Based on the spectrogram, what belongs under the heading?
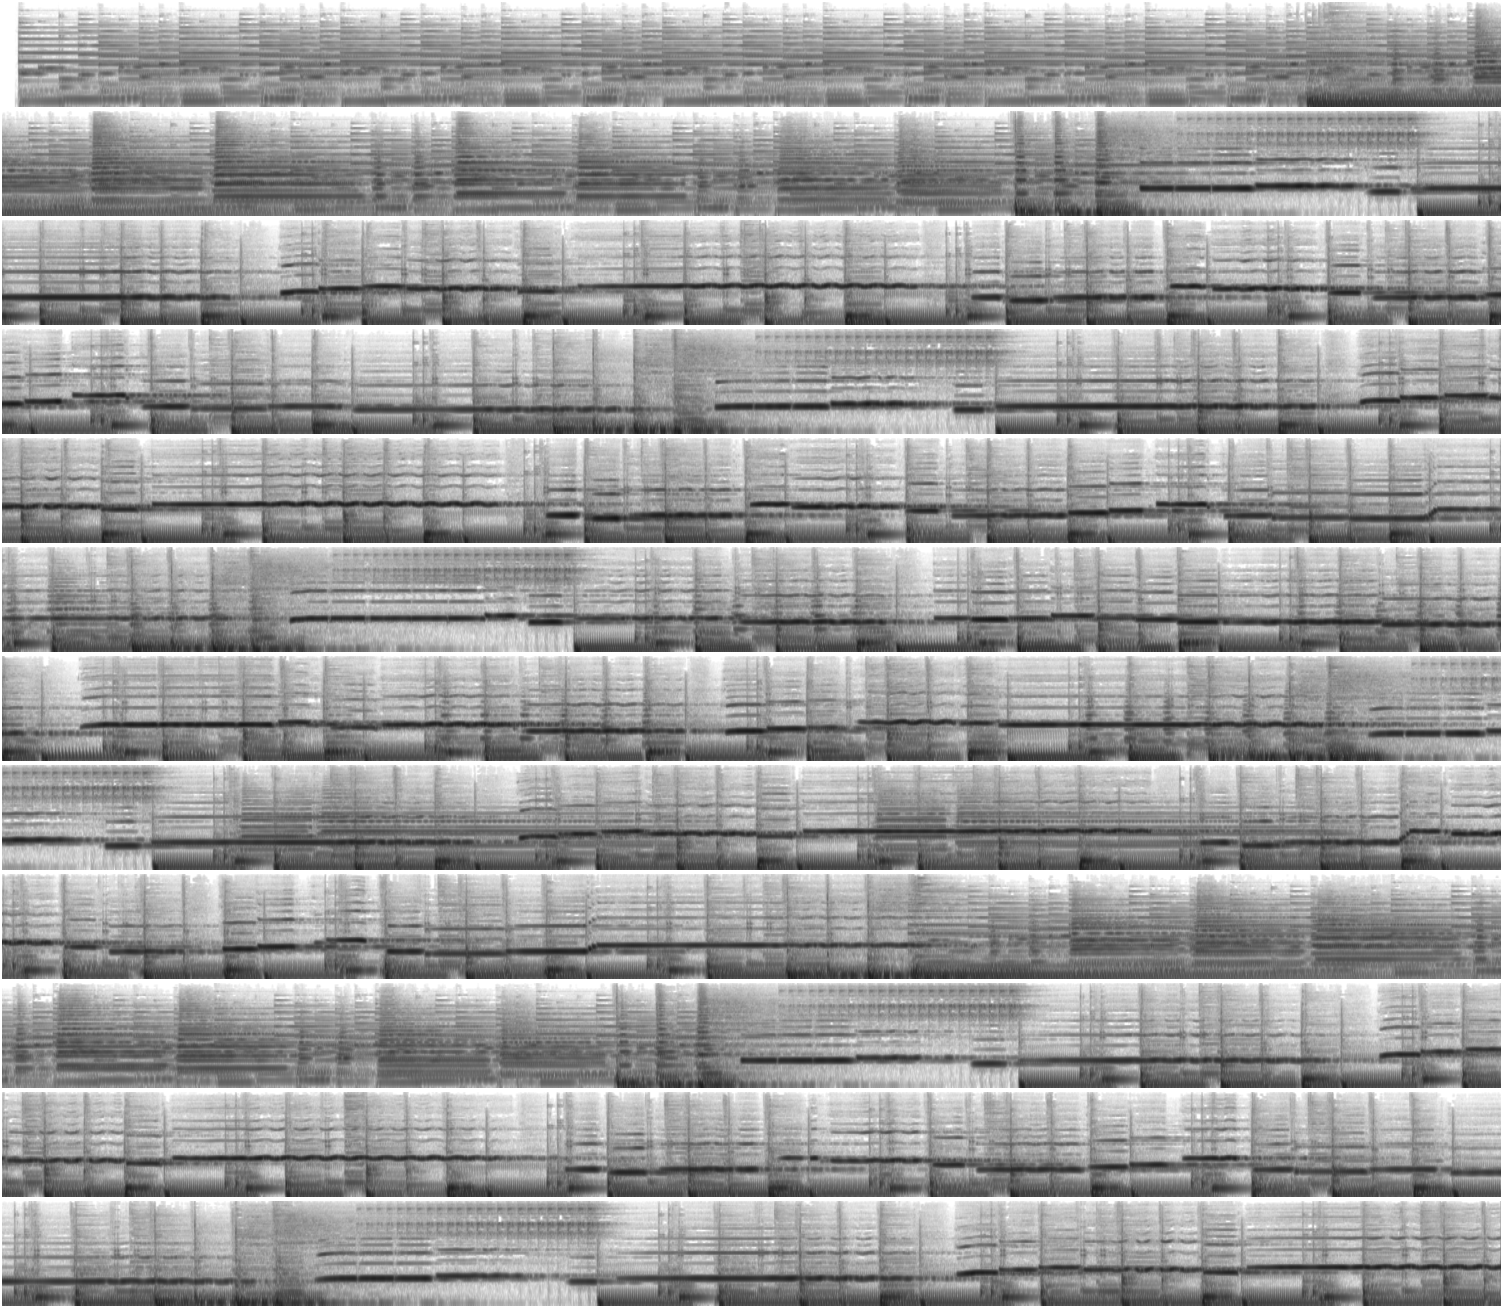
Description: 音乐类型: 民乐
用古老的中国乐器奏异国他乡的音乐。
